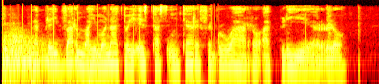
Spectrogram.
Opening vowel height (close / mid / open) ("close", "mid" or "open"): open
